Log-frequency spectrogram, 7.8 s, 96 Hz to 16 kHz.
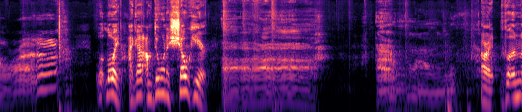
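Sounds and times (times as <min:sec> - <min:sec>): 
dog growling: 0:00.0 - 0:01.0, 0:03.3 - 0:05.0, 0:05.6 - 0:07.2
speech: 0:01.5 - 0:03.2, 0:07.2 - 0:07.8.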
